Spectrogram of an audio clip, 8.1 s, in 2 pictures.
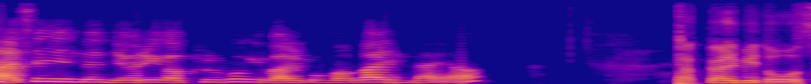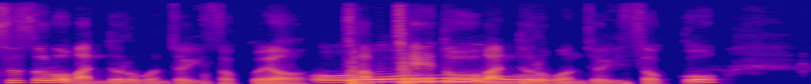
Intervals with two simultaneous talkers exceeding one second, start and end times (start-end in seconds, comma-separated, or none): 5.6-7.0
